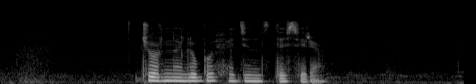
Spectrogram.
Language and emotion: Russian, neutral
